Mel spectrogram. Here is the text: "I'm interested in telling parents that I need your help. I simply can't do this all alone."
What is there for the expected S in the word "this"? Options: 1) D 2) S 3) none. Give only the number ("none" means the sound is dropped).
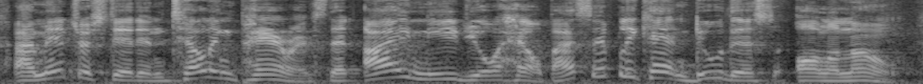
2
